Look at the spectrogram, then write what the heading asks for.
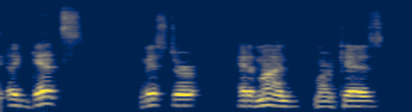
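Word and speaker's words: Germán: German, it's German, but it's German.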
